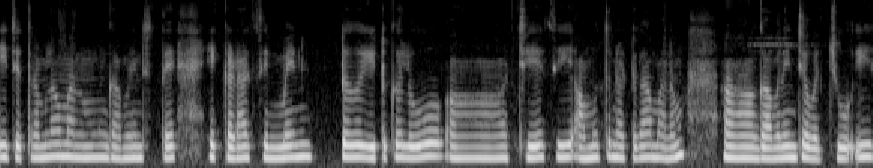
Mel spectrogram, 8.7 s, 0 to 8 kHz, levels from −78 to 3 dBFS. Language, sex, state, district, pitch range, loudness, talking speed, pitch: Telugu, female, Telangana, Nalgonda, 200-215 Hz, -15 LUFS, 90 wpm, 205 Hz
